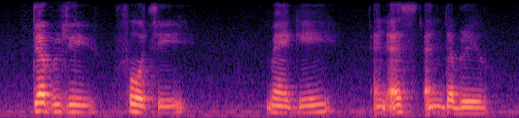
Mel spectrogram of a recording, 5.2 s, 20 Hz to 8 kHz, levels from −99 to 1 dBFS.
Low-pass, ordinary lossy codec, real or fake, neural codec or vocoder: 7.2 kHz; Opus, 24 kbps; real; none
